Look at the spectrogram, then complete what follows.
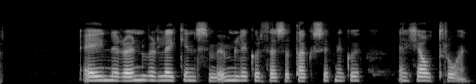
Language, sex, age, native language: Icelandic, female, 40-49, Icelandic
